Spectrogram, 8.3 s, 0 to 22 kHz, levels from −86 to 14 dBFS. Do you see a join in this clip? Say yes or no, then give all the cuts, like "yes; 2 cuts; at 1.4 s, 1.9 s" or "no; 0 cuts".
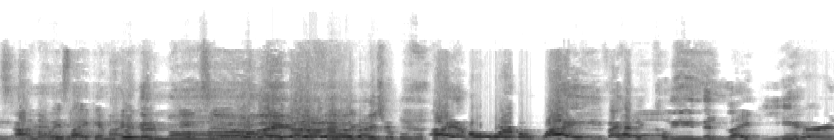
no; 0 cuts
